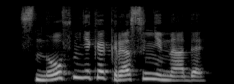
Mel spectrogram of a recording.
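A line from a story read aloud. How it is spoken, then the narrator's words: Laughing. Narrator (Russian): рассмеялся Владислав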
